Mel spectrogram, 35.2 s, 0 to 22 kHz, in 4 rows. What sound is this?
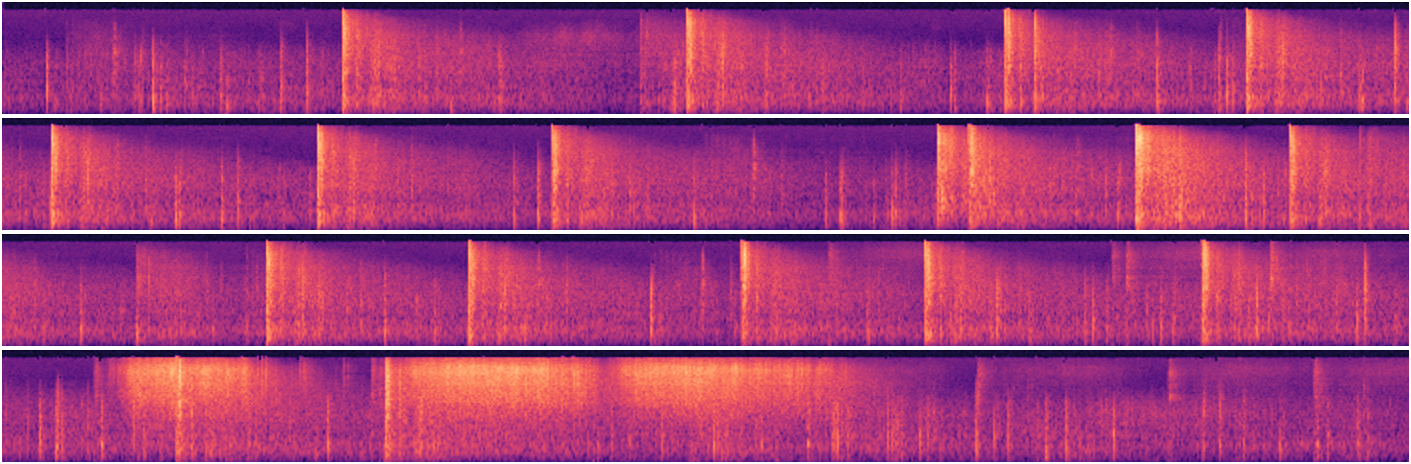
Recorded with the zoom recording device on New Year's Eve 01.01.2019 in Hessen / Germany. A firework in a small town.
